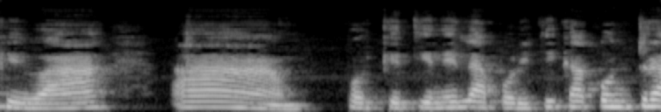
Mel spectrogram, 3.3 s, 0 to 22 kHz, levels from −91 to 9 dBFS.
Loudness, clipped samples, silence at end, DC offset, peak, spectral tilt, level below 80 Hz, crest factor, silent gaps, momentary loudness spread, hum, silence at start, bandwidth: -19 LUFS; under 0.1%; 0 s; under 0.1%; -2 dBFS; -6.5 dB/octave; -60 dBFS; 18 dB; none; 7 LU; none; 0 s; 11 kHz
